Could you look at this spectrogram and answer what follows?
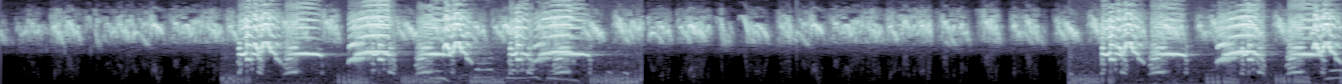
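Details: Screamer giving loud, harsh honking calls in bursts, several in quick succession, then a pause and another burst; a steady high chatter of smaller birds runs underneath throughout.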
